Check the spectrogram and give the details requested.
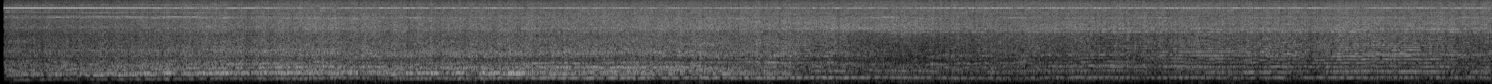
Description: This test provided some information about the Aeolian motors, their bearings are in bad condition, since I had to overcompensate the rudder and some high pitch noises were present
